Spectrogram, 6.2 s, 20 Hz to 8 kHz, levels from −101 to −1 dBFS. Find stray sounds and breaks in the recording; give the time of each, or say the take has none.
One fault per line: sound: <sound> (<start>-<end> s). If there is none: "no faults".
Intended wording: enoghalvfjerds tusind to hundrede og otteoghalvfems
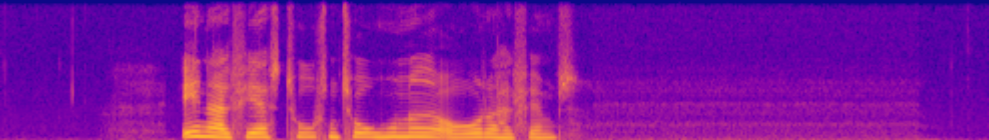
no faults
